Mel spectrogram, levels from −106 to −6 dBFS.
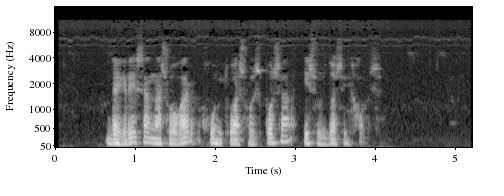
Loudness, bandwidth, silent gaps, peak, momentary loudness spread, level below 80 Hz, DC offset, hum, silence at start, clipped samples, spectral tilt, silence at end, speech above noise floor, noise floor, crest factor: -27 LUFS; 11 kHz; none; -8 dBFS; 14 LU; -48 dBFS; under 0.1%; none; 0.65 s; under 0.1%; -8 dB/octave; 1.2 s; 39 dB; -65 dBFS; 20 dB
